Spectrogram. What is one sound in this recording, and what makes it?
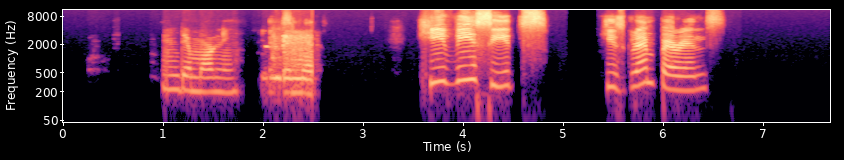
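A woman speaks clearly in short phrases over an online call.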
